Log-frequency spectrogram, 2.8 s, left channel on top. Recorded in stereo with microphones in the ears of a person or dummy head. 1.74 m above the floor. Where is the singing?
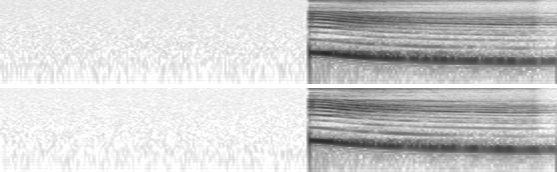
10° right (ahead or behind), 0.7 m.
